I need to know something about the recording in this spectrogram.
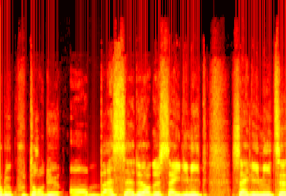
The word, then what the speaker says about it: CYLIMIT: Le coup tordu ambassadeur de Side Limit. Side Limit, ça s'écrit CYLIMIT.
